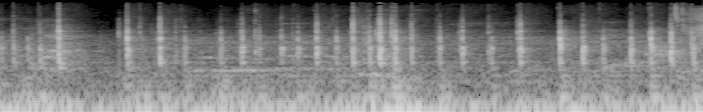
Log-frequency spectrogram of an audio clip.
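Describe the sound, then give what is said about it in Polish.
Rapid, uneven clicking of mechanical keyboard keys being pressed, fairly loud, with a steady low hum underneath and no talking. “O, słychać przyciski? Tak.”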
